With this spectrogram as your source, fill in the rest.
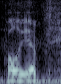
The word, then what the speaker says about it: Poilievre: Polyev. So sort of a weird R, silent R.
